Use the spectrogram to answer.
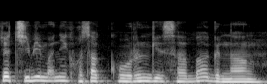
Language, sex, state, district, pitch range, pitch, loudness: Garo, male, Meghalaya, South Garo Hills, 135-170 Hz, 150 Hz, -14 LUFS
